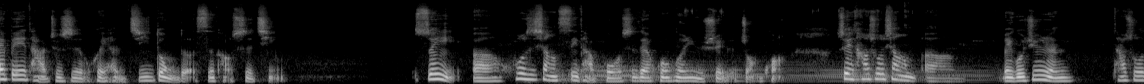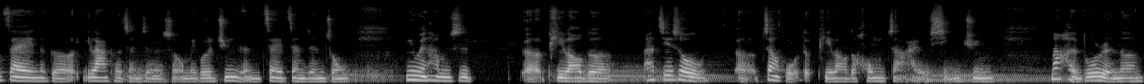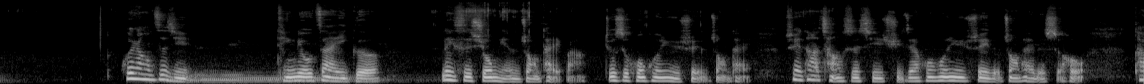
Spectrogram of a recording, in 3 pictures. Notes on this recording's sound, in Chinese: 本週背景白噪音：樓上施工打地板，請多包涵。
